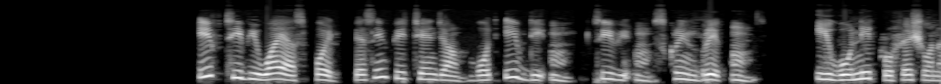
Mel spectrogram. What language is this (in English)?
Nigerian Pidgin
